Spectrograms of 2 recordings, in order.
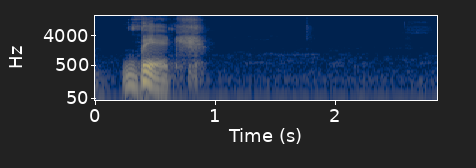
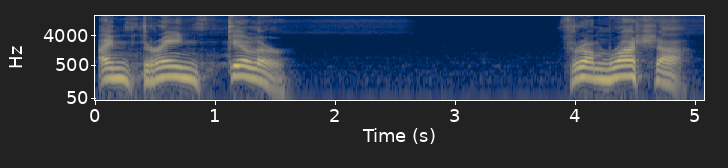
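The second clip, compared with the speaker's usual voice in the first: slow, mock Russian accent; deliberate Russian-accented delivery; slower than usual. Shown as a demonstration. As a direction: put on a Russian accent, article dropped, drawn out. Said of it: "can't even speak like a Russian would".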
